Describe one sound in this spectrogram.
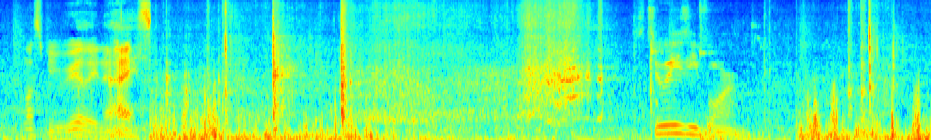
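A skateboard clacks against a ledge.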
